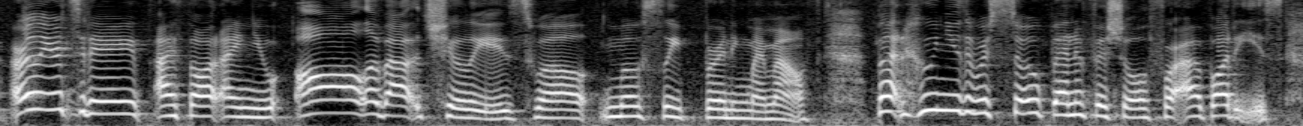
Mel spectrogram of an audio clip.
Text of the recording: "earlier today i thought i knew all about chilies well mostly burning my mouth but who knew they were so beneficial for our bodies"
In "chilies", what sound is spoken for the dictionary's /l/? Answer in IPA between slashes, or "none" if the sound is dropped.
/l/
